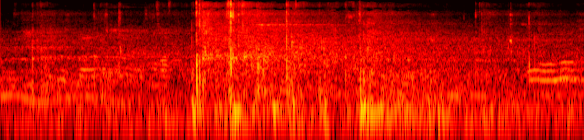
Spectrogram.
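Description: Sharp knocks and thuds in a large indoor badminton hall between rallies, a pair about a second and a half in and another near three seconds, over a background murmur of voices.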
